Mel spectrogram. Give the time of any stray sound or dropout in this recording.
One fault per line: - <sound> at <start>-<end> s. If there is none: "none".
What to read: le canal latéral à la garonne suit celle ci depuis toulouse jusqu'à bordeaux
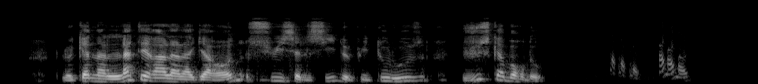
- chirp at 6.1-6.9 s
